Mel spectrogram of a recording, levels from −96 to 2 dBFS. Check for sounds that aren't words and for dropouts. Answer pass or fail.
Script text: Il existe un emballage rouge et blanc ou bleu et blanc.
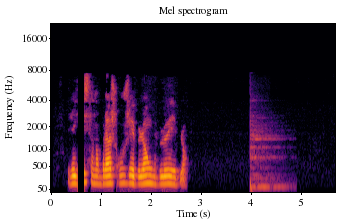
fail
